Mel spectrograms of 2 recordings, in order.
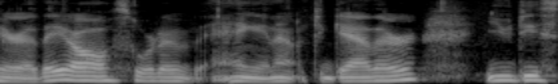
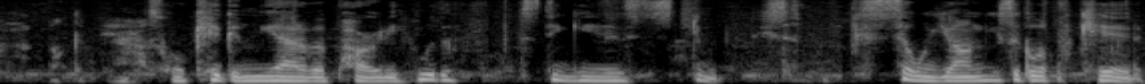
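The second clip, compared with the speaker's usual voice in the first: angry, mumbled muttering. Narrator voices a very angry basketball player storming out of a party: angry mumbling. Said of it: "he's mumbling".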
